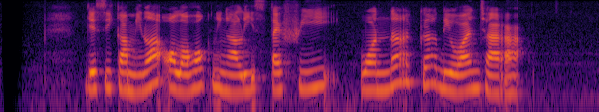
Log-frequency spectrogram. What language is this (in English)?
Sundanese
